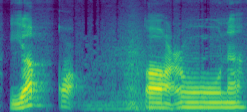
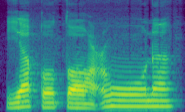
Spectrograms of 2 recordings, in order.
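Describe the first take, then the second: First: The q sound bounces with a big echo. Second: The q sound bounces with a small echo. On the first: The speaker calls it wrong. "Itu terlalu besar" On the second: The speaker calls it right. "Ini kecil"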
